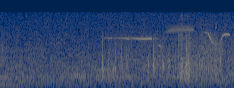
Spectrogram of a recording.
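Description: Faint bird calls over quiet lakeside ambience: a thin, steady whistle about a second in, then a short high call near the end.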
